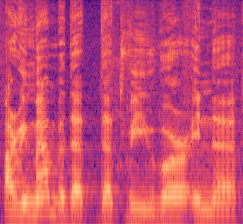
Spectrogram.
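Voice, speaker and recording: An older man leading an interview, asking questions in a halting, conversational way. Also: mid-range voice, darkish tone, slight background noise.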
